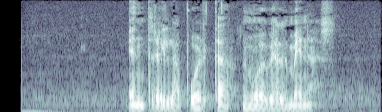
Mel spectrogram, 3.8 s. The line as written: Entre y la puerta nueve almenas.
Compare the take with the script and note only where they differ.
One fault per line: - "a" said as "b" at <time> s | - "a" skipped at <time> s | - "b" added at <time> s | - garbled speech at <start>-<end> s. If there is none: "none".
none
